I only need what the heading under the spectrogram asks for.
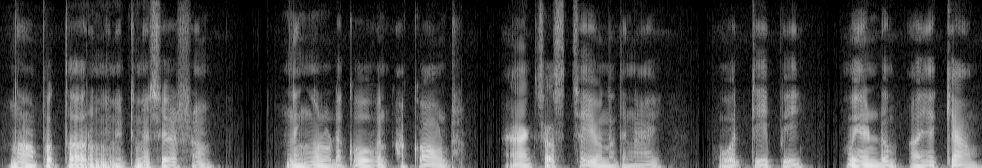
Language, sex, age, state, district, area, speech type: Malayalam, male, 30-45, Kerala, Wayanad, rural, read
